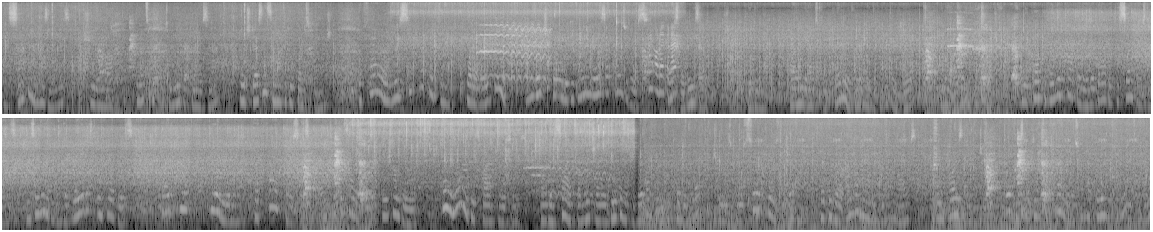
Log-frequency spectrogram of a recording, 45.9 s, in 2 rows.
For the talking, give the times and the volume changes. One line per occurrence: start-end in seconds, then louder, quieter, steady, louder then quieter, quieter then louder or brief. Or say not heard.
0.0-45.9 steady.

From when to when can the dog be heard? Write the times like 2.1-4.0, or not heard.
1.9-3.8, 12.8-14.5, 18.4-20.4, 28.9-30.5, 42.6-44.4.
